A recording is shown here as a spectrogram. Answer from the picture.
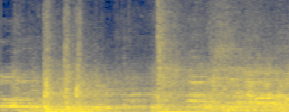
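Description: A few heavy thuds of footsteps on a theatre stage floor, coming in short clusters, with low accompaniment music underneath.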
